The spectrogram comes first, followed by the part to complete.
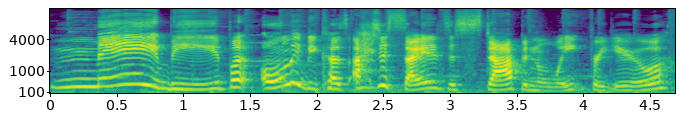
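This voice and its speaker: A woman reads as a sardonic teenage schoolboy narrating an anime game. The voice is high and forceful, grumbling with dramatic flair. Faint music plays behind. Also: expressive, slow pace, exaggerated voice. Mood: exasperated. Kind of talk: live dub of an anime visual novel.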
